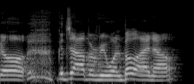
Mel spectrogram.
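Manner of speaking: utterly uninterested, bored delivery. Speaker mimics Keemstar coming back to close the session, mock-bored Keemstar impression. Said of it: "He sounds so bored".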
